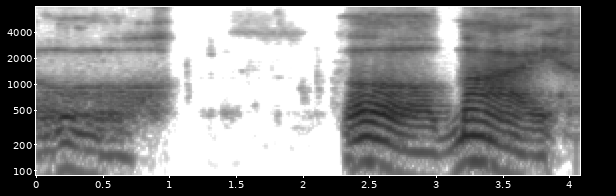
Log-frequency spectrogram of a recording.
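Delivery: awestruck tone. Voicing Myrna watching the branches form a pathway: awestruck. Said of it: "in awe of that".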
